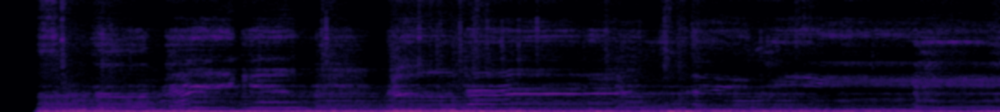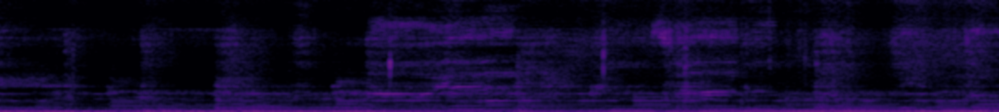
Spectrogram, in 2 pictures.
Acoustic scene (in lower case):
car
